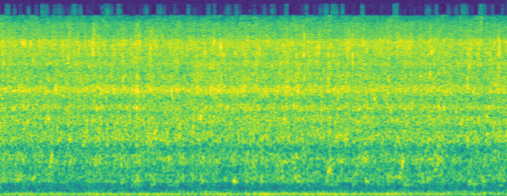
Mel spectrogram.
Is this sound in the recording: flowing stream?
yes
